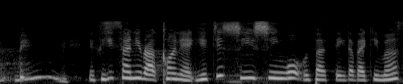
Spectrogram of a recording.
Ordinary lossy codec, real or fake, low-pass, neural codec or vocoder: none; fake; none; codec, 16 kHz, 0.5 kbps, X-Codec, HuBERT features, trained on balanced general audio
